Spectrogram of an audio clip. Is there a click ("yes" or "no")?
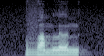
no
